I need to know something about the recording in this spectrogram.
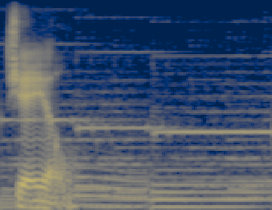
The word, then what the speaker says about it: gaol: That's just another way to spell the word jail.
